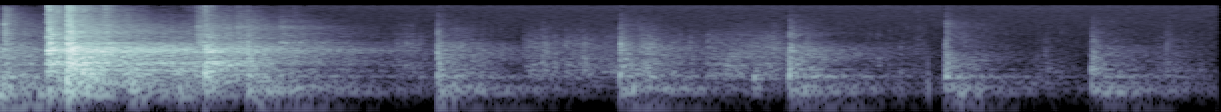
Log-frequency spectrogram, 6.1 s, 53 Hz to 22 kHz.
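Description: A loud crash as the big exercise ball hits, with a rattling tail that fades over about a second, followed by a run of five fainter knocks, about one every 0.8 s, growing softer.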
